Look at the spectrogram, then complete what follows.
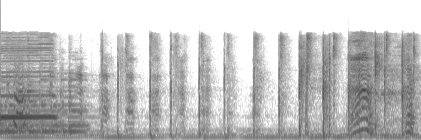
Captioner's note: Ned laughing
